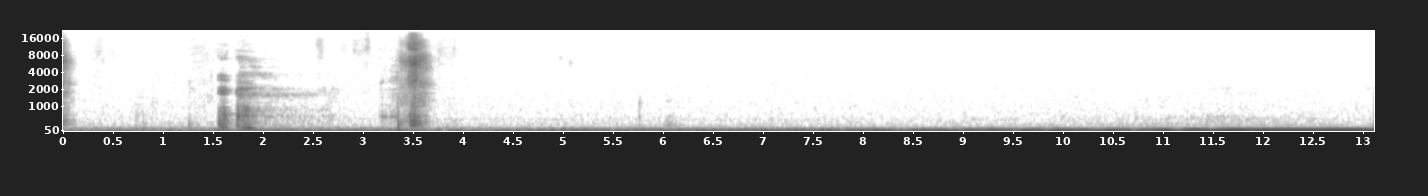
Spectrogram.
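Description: Two sharp sneezes in the first few seconds, then a long quiet stretch with steady low room hum.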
